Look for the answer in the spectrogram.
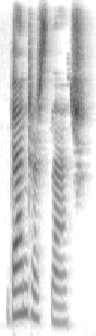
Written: bandersnatch

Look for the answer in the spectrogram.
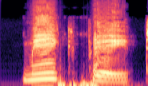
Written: makebate

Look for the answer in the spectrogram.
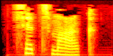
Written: sitzmark

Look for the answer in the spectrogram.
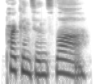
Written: parkinsons law

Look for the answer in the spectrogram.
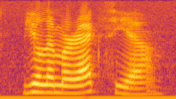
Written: bulimarexia

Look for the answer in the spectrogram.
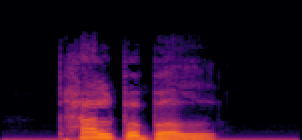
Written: palpable

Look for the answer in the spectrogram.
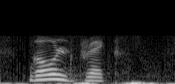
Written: goldbrick

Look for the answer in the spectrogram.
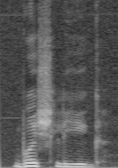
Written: bush league

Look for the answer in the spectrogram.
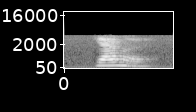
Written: yammer

